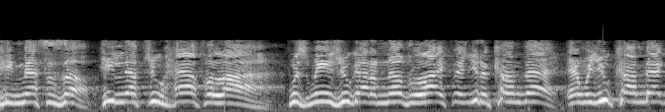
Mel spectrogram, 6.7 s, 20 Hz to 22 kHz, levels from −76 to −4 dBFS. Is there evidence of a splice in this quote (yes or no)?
yes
